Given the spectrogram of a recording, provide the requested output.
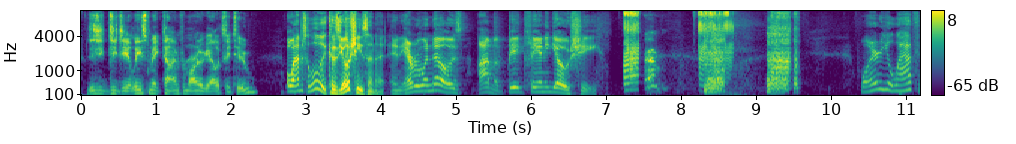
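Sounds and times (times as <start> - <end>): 
speech: 0.1 - 9.4, 10.4 - 11.1
raspy buzzing fart-like bursts: 7.2 - 7.4, 8.2 - 9.6.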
